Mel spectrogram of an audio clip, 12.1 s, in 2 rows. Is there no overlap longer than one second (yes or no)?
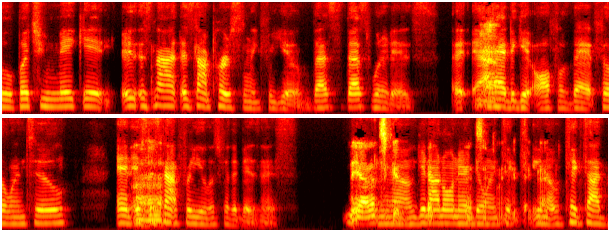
no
